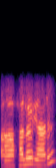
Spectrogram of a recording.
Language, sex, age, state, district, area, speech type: Tamil, male, 18-30, Tamil Nadu, Sivaganga, rural, conversation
